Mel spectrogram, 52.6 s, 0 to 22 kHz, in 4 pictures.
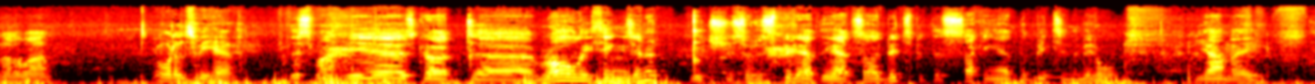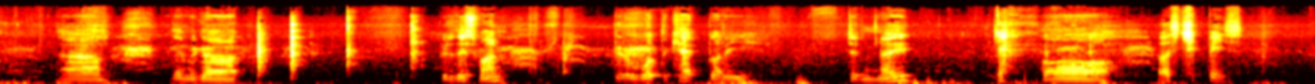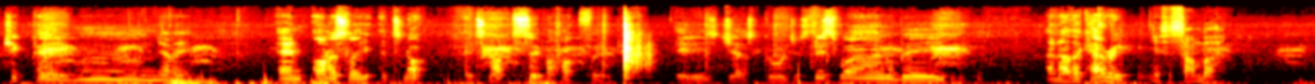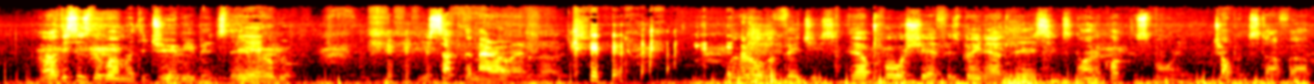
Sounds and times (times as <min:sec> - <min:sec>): Speech: 0:00.0 - 0:00.6, 0:01.4 - 0:11.2, 0:11.9 - 0:12.7, 0:13.7 - 0:14.3, 0:14.9 - 0:15.6, 0:17.6 - 0:18.3, 0:19.3 - 0:20.8, 0:21.6 - 0:22.3, 0:23.6 - 0:25.6, 0:26.3 - 0:28.3, 0:29.1 - 0:32.5, 0:33.1 - 0:35.9, 0:36.8 - 0:38.6, 0:39.8 - 0:42.4, 0:43.6 - 0:45.2, 0:46.7 - 0:52.5.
